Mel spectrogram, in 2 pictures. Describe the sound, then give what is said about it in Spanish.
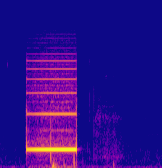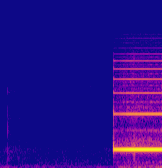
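Ringback tone of an outgoing telephone call ringing unanswered: two steady, buzzy tones of about one second each, separated by roughly four seconds of near silence with faint small noises, the second tone running to the end. “A ver, otra vez a Chano. Pero creo que no va a contestar.”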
